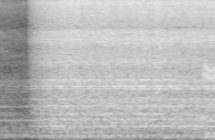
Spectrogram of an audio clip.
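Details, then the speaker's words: AAON unit's Baldor fan motor, compared to an identical normal unit. Steady rushing roar with a gritty, scratchy edge; worn motor bearing. "what is up another day another ball door motor and an ion unit that is getting very noisy"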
